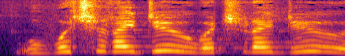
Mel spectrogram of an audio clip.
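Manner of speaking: high, loud, desperate pleading; panicked plea. Retold or imitated. Stranded hiker begs God what to do, high and panicked. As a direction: beg for instructions from above.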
